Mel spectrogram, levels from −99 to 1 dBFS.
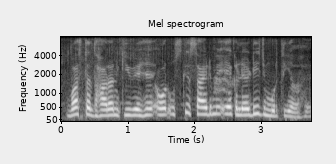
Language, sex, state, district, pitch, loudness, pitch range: Hindi, male, Bihar, Supaul, 220 Hz, -15 LUFS, 205-245 Hz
